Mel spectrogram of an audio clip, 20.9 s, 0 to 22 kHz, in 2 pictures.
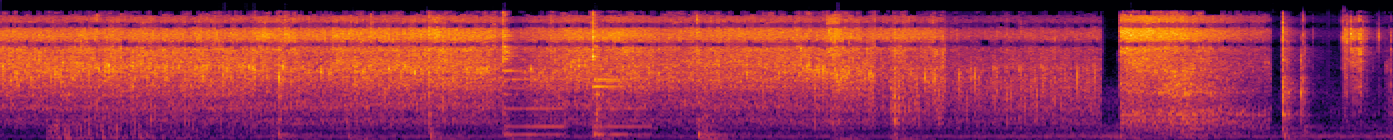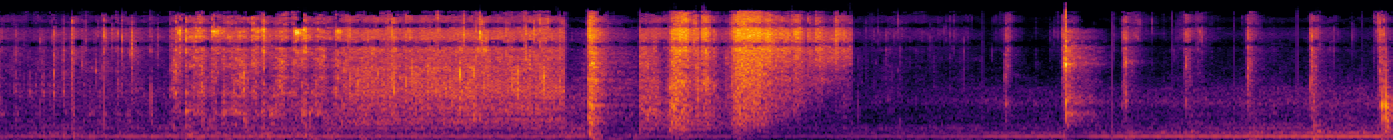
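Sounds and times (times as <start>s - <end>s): liquid hissing in cooking pot: 0.0s - 3.7s
steady hum: 0.3s - 8.6s.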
